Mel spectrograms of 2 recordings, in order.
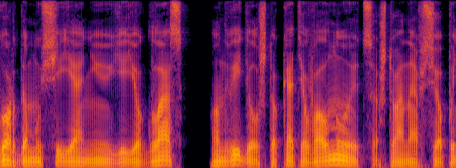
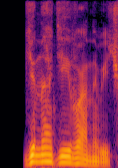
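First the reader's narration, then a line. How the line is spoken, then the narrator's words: Exclamation. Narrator (Russian): воскликнула она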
